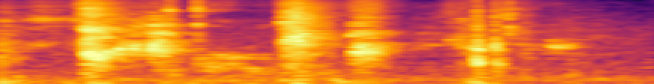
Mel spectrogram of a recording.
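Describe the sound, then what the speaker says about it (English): Several dogs tussling and scuffling after being fed, with a few short bursts of growly yips and whimpers in a quick, uneven rhythm, fairly close but not loud. "the dogs just got fed, so they tussling a little bit."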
